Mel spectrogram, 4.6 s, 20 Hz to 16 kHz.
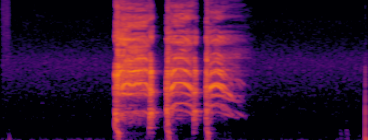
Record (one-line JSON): {"three_cough_length": "4.6 s", "three_cough_amplitude": 5053, "three_cough_signal_mean_std_ratio": 0.45, "survey_phase": "beta (2021-08-13 to 2022-03-07)", "age": "45-64", "gender": "Male", "wearing_mask": "No", "symptom_diarrhoea": true, "symptom_fatigue": true, "symptom_fever_high_temperature": true, "symptom_headache": true, "symptom_change_to_sense_of_smell_or_taste": true, "smoker_status": "Never smoked", "respiratory_condition_asthma": false, "respiratory_condition_other": false, "recruitment_source": "Test and Trace", "submission_delay": "2 days", "covid_test_result": "Positive", "covid_test_method": "RT-qPCR", "covid_ct_value": 36.0, "covid_ct_gene": "ORF1ab gene", "covid_ct_mean": 36.4, "covid_viral_load": "1.1 copies/ml", "covid_viral_load_category": "Minimal viral load (< 10K copies/ml)"}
